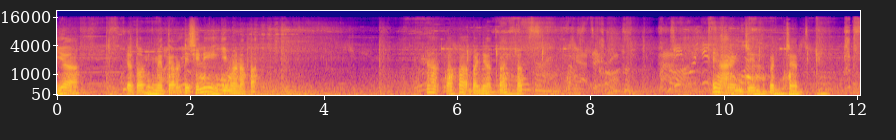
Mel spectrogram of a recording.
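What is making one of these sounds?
Game sword strikes and magic blasts crash and clang.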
